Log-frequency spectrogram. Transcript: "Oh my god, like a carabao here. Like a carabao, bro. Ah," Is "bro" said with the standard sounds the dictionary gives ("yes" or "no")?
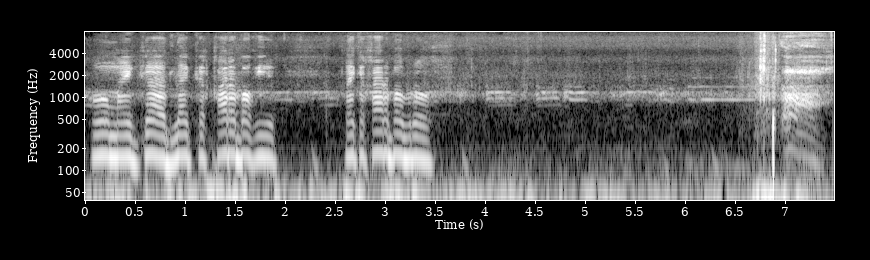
yes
